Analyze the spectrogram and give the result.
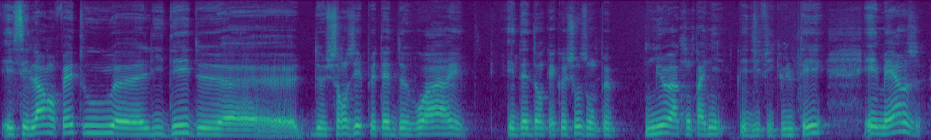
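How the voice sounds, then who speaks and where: A woman's voice: low-pitched, moderate pace, mellow. A middle-aged woman from France, a guest in an interview, talking thoughtfully with many hesitations and fillers. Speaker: guest, entrepreneur and former specialized educator. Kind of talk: casual interview talk.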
